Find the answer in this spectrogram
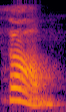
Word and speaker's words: thumb: بمعنى ملي كتجي B at the end of the word في نهاية الكلمة بالحق قبل منها كاين letter M, B is silent. An example: bomb, climb, thumb, lamb.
